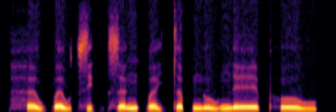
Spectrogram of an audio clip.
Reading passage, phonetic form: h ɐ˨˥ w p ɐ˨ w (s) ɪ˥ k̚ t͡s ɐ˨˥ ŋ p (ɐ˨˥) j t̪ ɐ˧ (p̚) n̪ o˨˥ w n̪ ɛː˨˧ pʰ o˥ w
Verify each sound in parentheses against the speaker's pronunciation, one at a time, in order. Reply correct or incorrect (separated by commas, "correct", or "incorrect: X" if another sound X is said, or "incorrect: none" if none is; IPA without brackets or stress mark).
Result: incorrect: t͡s, correct, correct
